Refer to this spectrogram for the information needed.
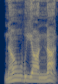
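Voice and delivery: flatly refuse, stretching the words high; emphatic contradiction. Acted. Squadmate contradicting the private, emphatic. Squadmate snaps back at Larry.

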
